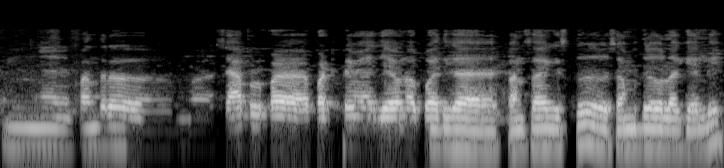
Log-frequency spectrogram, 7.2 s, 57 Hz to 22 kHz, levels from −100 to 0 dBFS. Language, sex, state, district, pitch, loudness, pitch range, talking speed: Telugu, male, Andhra Pradesh, Guntur, 115 Hz, -25 LUFS, 110-120 Hz, 65 wpm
